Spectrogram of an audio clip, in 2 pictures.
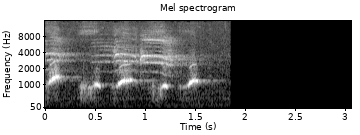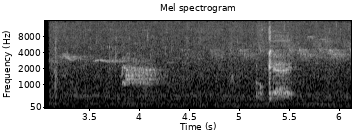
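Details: A Red-bellied Woodpecker in a backyard near Hawk Mountain Sanctuary in spring gives its chair call: five quick, rolling, burry churr notes in under two seconds, then a pause with faint background birdsong; it was also drumming.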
